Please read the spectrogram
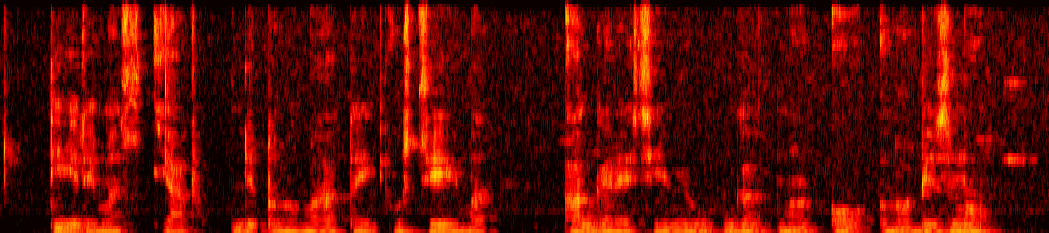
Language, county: Lithuanian, Marijampolė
